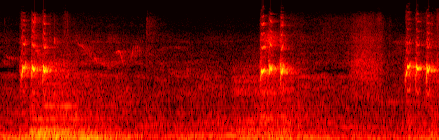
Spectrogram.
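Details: Perched on white flowers, a young bulbul gives three brief, clear chirpy phrases of two or three rapid notes, spaced about two seconds apart, with soft low rumble between them.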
